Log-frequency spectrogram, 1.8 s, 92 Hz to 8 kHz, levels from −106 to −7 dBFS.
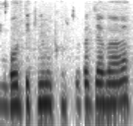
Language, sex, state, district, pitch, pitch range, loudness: Hindi, female, Chhattisgarh, Korba, 205 Hz, 195-210 Hz, -27 LUFS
